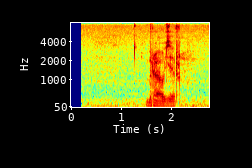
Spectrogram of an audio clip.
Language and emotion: Russian, neutral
